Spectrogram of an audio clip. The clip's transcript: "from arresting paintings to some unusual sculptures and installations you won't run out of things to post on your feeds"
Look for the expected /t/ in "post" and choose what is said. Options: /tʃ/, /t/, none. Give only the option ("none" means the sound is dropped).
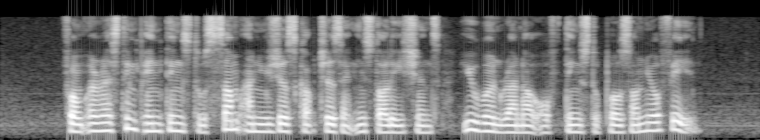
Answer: none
